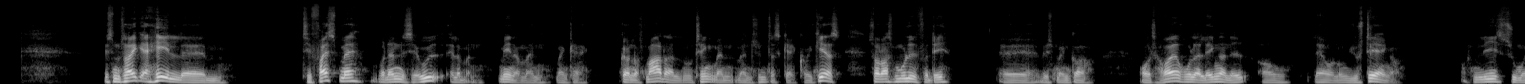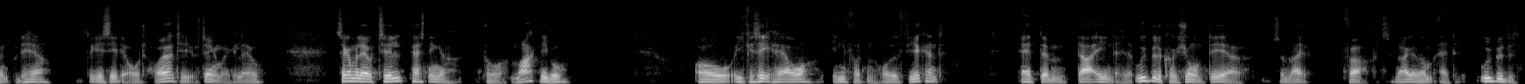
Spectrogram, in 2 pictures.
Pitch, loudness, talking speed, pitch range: 110 Hz, -22 LUFS, 220 wpm, 95-125 Hz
